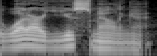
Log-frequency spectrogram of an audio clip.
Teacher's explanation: 这个 you、啊、就是正常的发音，不会弱读成 ya 或者是 ya，所以读起来应该是 What are you smelling at? · Term: 重读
